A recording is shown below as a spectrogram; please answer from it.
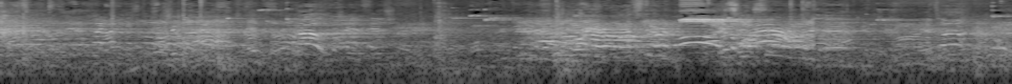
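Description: A basketball bouncing on a hardwood gym floor during play, with voices of players and spectators calling out, echoing in a large hall.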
